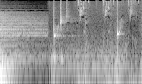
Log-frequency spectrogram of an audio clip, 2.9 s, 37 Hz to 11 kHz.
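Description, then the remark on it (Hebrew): Water drips from a tap in a quick, irregular series of plinking drops, following a second of steady background sound that cuts off. “אחרי 4 שנות בצורת, הקיץ הזה משתמשים במים בחוכמה ומתקנים נזילות בכל ברז מטפטף.”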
